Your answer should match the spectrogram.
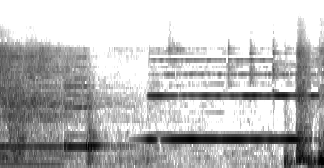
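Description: Live Christian band between phrases of a song: a sustained chord fades out about a second in, and after a short lull a single steady note is held from about three seconds in. The full band comes back in with low notes right at the end.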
